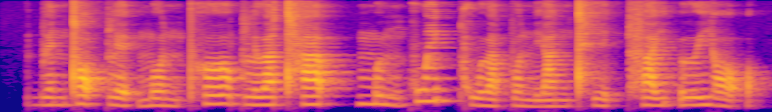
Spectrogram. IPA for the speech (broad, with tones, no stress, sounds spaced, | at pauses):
b e˧ n t ɔ˥˩ ʔ p l e˨˩ ʔ m o˨˩ n pʰ ɤː˥˩ p l ɯ˦˥ a̯ tʰ a˥˩ p̚ | m ɯ˨˩ ŋ k w i˥˩ t̚ k w ɯ˩˦ a̯ p o˨˩ n j a˨˩ n tʰ iː˨˩ t̚ f a˧ j ʔ ɯː˦˥ j ɔ˨˩ ʔ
